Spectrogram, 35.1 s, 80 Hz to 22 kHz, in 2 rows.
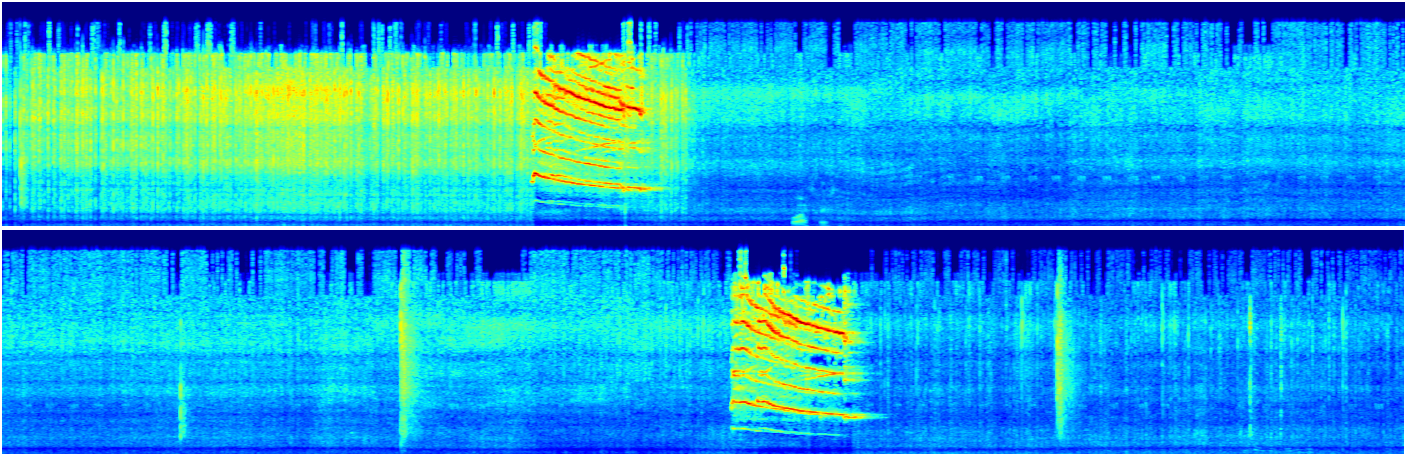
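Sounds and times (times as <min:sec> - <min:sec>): firework cracks: 0:00.0 - 0:35.0
whistling firework shrieking: 0:06.0 - 0:08.9, 0:21.5 - 0:28.7.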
